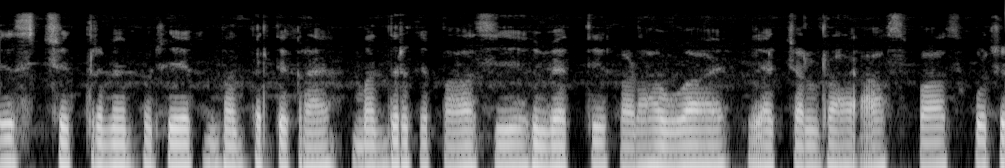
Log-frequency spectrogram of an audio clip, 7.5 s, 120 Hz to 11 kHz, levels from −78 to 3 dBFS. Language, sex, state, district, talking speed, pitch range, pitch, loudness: Hindi, male, Odisha, Khordha, 185 wpm, 110-120 Hz, 115 Hz, -17 LUFS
